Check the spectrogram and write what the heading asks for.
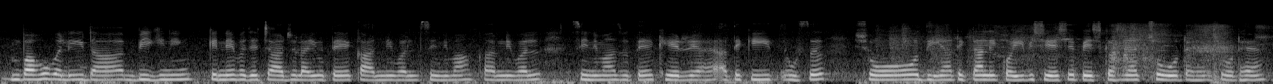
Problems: none marked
